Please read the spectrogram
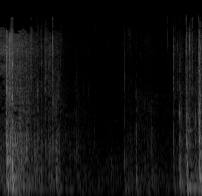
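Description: Plastic chip bag crinkling as it is picked up and moved, loud at first and fading to quiet about a second in, with a sharp crackle near the end.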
